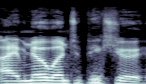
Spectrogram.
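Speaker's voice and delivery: mocking impression voice. Mocking people who photograph their food: imitating someone who photographs food. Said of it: "I don't know what that impression".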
